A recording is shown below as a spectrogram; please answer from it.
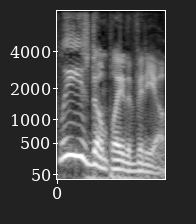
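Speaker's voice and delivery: earnest, outright pleading and begging. Retelling a wrestler asking the announcer: imitating pleading. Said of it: "And he's pleading".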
